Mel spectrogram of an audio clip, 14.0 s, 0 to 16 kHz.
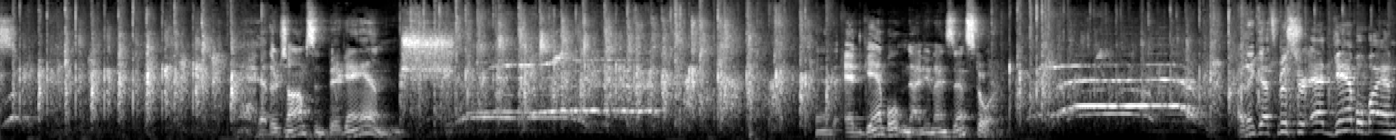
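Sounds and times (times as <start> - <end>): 
audience applauding to vote for a contest winner: 0.0 - 2.6, 4.0 - 8.4, 9.9 - 13.9
speech: 2.6 - 4.2, 8.2 - 10.2, 12.4 - 13.9
faint cheers or whistles: 4.5 - 6.6, 10.4 - 12.0.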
